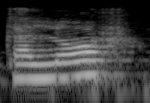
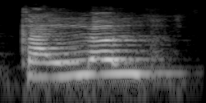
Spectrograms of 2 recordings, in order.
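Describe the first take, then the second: First: The word ends with an R sound. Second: The word ends with an L sound. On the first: "en lugar de calor" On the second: "ellos dicen calol"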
